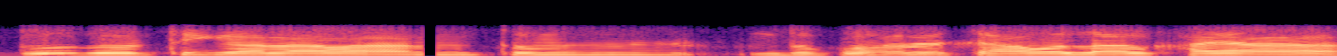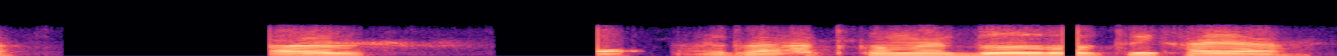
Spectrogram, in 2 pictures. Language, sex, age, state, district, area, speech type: Hindi, male, 18-30, Uttar Pradesh, Sonbhadra, rural, conversation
